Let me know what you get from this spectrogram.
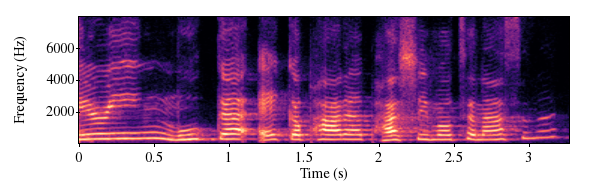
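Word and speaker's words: Tiryang Mukha Eka Pada Paschimottanasana: Tiriying Mukha Ekapada Paschimottanasana?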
